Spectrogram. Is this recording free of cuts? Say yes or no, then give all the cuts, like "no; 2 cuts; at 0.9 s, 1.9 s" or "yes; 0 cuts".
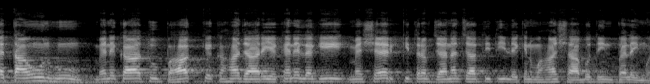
yes; 0 cuts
